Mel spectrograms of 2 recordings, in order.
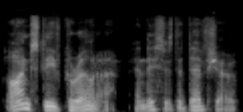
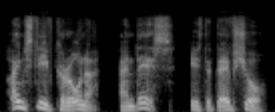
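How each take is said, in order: First: It is said in a sophisticated, posh accent. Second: It is said in a Scottish accent.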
